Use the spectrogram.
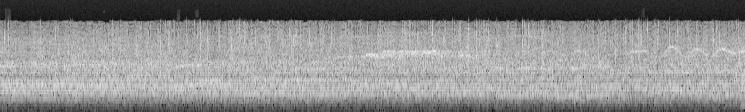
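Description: A studio audience at a video-game show claps steadily and loudly for several seconds, a thick continuous wash of applause with scattered cheers rising toward the end.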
